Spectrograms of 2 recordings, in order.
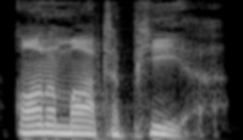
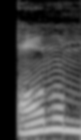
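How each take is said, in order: First: The '-poe-' syllable has an 'ee' vowel. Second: The '-poe-' syllable has an 'eh' vowel. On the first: The speaker calls it wrong. "he would not let you get away with onomatopoeia" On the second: The speaker calls it right. "It was onomatopoeia"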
